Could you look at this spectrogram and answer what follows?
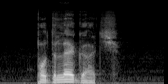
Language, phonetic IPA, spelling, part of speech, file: Polish, [pɔdˈlɛɡat͡ɕ], podlegać, verb, Pl-podlegać.ogg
